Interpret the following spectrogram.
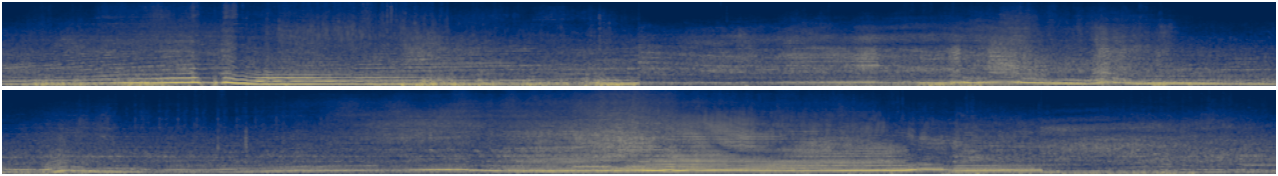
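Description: Rally car engines revving hard and shifting through the gears as several cars race past in turn. The pitch climbs and then drops sharply at each upshift.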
